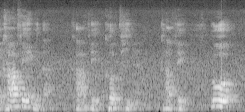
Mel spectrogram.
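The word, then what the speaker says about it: 咖啡: 그 발음이 카페입니다. 카페이.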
